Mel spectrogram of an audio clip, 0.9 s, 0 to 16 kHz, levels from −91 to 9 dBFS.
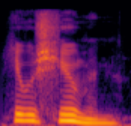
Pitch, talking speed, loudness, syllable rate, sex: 140 Hz, 205 wpm, -14 LUFS, 5.2 syllables/s, male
